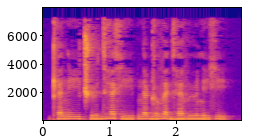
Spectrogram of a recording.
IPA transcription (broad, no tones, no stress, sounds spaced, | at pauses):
ʈʰ ɛ n iː t͡ʃʼ ʉ dʱ ɛ x iː p n ɛ ɖ ɵ v ɛ ɡʱ ɛ v ʉː l i x i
